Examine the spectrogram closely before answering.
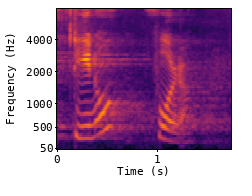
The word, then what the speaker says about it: Ctenophora: In this is the third phylum, and here C is silent, means Ctenophora.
